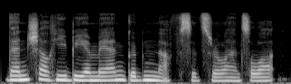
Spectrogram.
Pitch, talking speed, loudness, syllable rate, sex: 190 Hz, 225 wpm, -13 LUFS, 5.2 syllables/s, female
